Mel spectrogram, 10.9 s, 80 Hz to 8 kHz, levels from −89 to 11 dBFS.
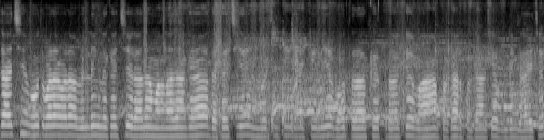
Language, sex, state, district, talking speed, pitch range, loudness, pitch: Maithili, male, Bihar, Samastipur, 110 wpm, 180-195 Hz, -18 LUFS, 185 Hz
